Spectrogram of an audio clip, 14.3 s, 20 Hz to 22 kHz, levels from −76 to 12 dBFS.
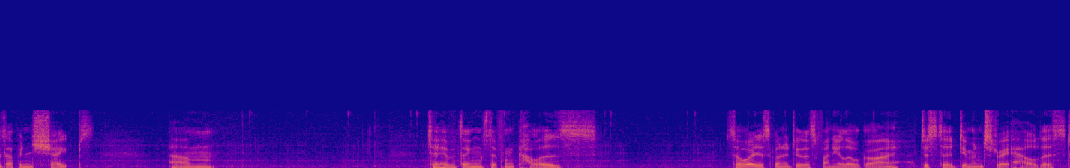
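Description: Gain pumping runs through the whole clip. The gain swings by around 5 dB, leaving the dynamics squashed. The likely cause is an input gain set far too high for the microphone, with a fast limiter or compressor pulling it back on each peak. The audio shows call microphone processing, with the lowest bass filtered out and nothing above 8 kHz.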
